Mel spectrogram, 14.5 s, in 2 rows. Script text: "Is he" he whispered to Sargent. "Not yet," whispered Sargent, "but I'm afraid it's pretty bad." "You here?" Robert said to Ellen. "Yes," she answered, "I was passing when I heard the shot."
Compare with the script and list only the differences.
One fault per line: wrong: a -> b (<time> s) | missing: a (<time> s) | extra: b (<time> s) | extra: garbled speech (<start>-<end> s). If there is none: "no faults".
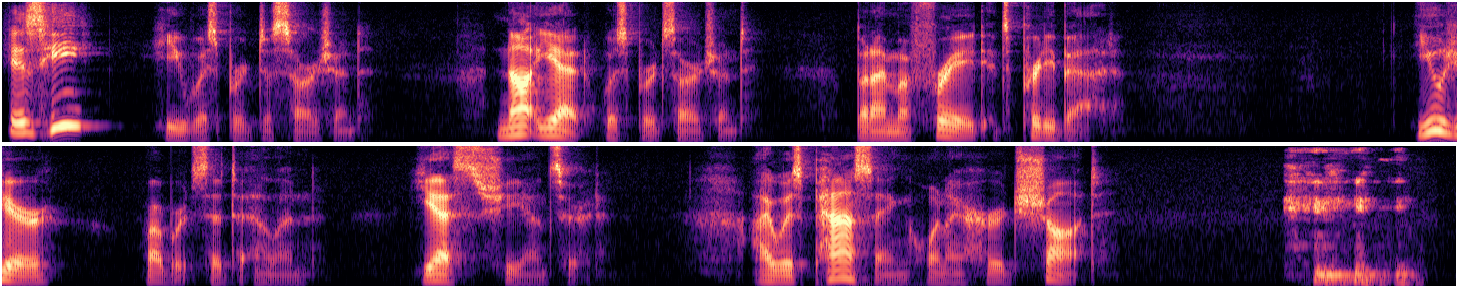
missing: the (12.4 s)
